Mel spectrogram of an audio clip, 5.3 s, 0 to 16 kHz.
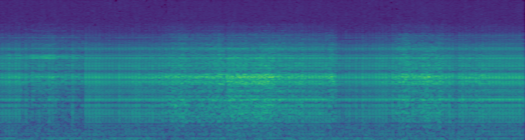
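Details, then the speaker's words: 1971 Sony TR-712 Handy Personal all-transistor AM radio on about 4.5 V, playing in the shop; harsh hissing crackle with no clean voice or music, badly distorted output, and the speaker is considered a possible but unlikely cause. "now the distorted sound we were hearing from this radio it's possible it's the speaker itself it's not very likely but it's possible"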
